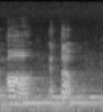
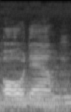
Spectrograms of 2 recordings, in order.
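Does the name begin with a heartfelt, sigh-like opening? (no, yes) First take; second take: yes; no. First: It begins with a heartfelt, sigh-like opening sound. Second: It begins with a plain, casual opening sound. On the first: The speaker calls it right. "like if something touches your heart" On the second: The speaker calls it wrong. "they cannot pronounce the name correctly"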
